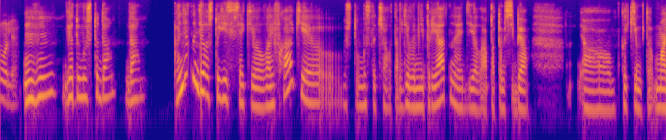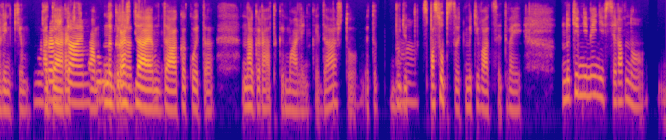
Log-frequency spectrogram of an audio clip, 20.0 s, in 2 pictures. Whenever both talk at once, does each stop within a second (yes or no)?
no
